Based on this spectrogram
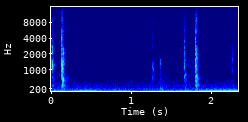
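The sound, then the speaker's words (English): A handful of sharp computer keyboard keystrokes clack at irregular intervals, a couple landing almost together as the Control and Q keys are pressed as a shortcut to switch screens, over a low steady hum with no talking. “So all I have to do is hit Control and Q on the keyboard, and it does that switch.”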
